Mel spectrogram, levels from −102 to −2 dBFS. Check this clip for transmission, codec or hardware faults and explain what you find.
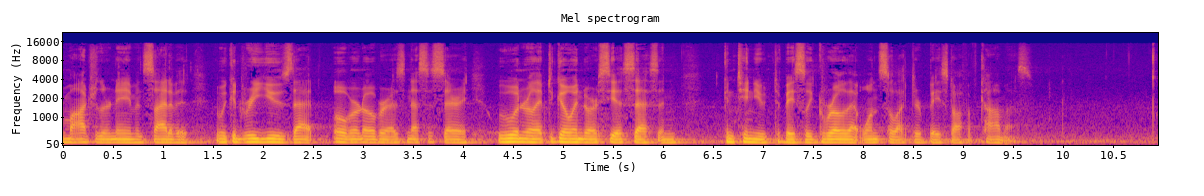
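Nothing in the clip points to a problem with how it was sent, encoded or captured. There are no events to report, so there are no times or values to give.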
